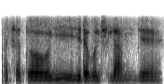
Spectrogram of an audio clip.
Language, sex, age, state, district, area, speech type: Bengali, male, 18-30, West Bengal, Murshidabad, urban, conversation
